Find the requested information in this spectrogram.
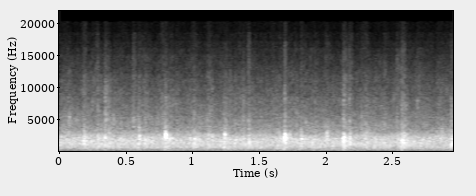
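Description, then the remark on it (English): Steady applause from a crowd for young musicians after a performance, joined by singer Susan Graham on the platform, a dense wash of overlapping hand claps that holds at an even, moderate level for the whole stretch, with no voices heard. “Susan Graham coming back onto the platform now, pressing her hands together and applauding the young players,”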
